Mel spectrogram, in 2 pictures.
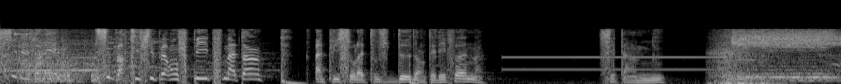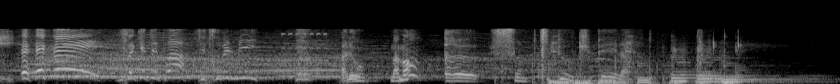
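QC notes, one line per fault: Throughout, aliasing: the audio was brought down in sample rate without an anti-alias filter first, which fits a conversion to 11 kHz. Content above the 5.5 kHz fold point reflects back below it as spurious tones unrelated to the real pitches, sitting around 10 dB under the wanted signal. On a spectrogram, energy runs hard up to the 5.5 kHz band edge with mirrored, downward-sloping traces where rising components should be.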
